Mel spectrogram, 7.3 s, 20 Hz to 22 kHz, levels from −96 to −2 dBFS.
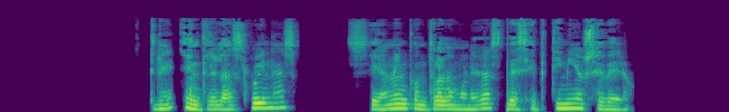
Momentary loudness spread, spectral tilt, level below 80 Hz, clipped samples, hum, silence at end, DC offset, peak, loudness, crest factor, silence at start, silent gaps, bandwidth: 12 LU; -6 dB/octave; -60 dBFS; under 0.1%; none; 1 s; under 0.1%; -2 dBFS; -19 LUFS; 18 dB; 1.5 s; 3.01-3.46 s; 11.5 kHz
